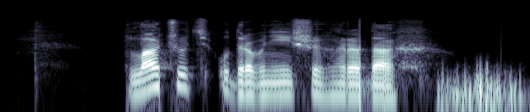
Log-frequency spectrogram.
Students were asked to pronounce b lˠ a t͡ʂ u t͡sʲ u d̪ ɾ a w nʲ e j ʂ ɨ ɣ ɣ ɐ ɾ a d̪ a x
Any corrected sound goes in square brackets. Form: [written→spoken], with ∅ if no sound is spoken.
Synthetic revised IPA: [b→p] lˠ a t͡ʂ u t͡sʲ u d̪ ɾ a w nʲ e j ʂ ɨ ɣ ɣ ɐ ɾ a d̪ a x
